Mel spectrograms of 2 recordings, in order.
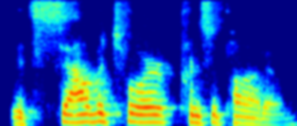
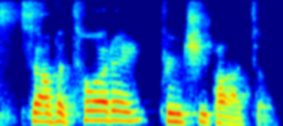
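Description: First: The name is pronounced with American English sounds. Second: The name is pronounced with Italian sounds. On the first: "In plain American English" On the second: "I'm saying in Italian"

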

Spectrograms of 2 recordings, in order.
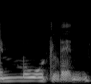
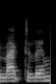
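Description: First: It is said in two syllables as 'Maudlin'. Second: It is said as spelled, three syllables 'Mag-da-len'. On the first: This is the local Oxford way of saying it. "we're going to say Maudlin" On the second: This is the ordinary reading of the name. "we're not going to say Magdalen"

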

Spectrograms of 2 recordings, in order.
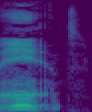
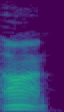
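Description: First: The vowel is a short 'a', like 'ant'. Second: The vowel is a broad 'ah' sound. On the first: The U in the spelling is ignored. The speaker calls it wrong. "You're completely ignoring the U in this word" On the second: The U in the spelling is pronounced. The speaker calls it right. "It just makes more sense for it to be called aunt"

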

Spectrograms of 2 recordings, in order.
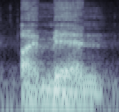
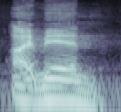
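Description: First: It is said in a deep, gravelly voice. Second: It is said in a normal voice.

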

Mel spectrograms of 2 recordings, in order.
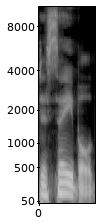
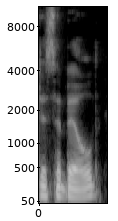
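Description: First: It is said as the ordinary word disabled. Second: It is said like dis-billed, stressing bill. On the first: The speaker calls it right. "That's the right word" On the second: A duck whose bill was taken off. The speaker calls it wrong.

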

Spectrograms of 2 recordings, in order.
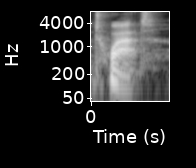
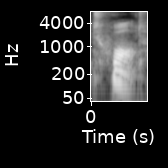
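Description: First: The word is said with a British pronunciation. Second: The word is said with an American pronunciation. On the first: The speaker calls it right. "the word twat" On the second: The speaker calls it wrong. "Americans say twat"

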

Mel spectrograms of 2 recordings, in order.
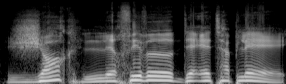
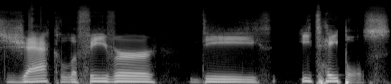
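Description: First: The name is given a French-style pronunciation. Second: The name is given an English-style pronunciation. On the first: "I have no idea if I said that man's name correct or not" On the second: "if you want to say it in English"

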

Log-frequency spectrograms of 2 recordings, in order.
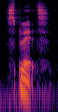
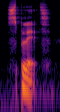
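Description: No difference in how they are said.

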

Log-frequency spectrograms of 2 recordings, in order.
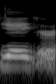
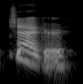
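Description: First: The name begins with a Y sound. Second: The name begins with a J sound. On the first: The speaker calls it right. "that J's a Y" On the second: The speaker calls it wrong. "I probably pronounced that like Jagger when I was young"

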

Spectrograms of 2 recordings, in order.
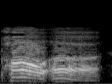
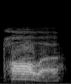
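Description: First: The first vowel is long, as in 'Paul'. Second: The first vowel is short, as in 'Polla'. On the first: "when I say Paula, I'm saying Paula" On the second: "it sounds like he's saying Paul, P-O-L-L-A, like Paula"

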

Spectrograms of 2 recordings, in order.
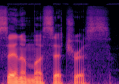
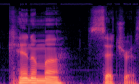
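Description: First: The first word begins with an S sound. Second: The first word begins with a K sound. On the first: The speaker calls it wrong. "I've been calling these jokers just Cinema Citrus" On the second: The speaker calls it right. "they straight up pronounced it Kinema Citrus"

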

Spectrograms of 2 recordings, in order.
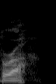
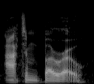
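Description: First: It is said in a non-American accent. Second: It is said in an American accent.

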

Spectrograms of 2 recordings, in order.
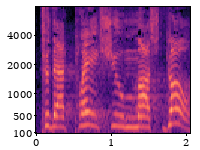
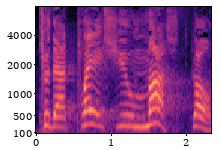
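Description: First: The word go carries the stress. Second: The word must carries the stress. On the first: "Say it with the emphasis on go" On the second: "say with the emphasis on must"

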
